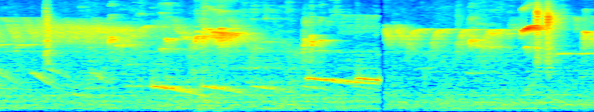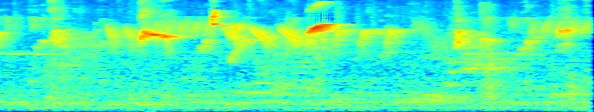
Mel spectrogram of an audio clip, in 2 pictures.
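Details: Red siskin, a classic-type bird described as singing constantly, sings a high twittering song mixing buzzy trills, downward-sliding whistles and loud bright chirps spaced every couple of seconds.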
